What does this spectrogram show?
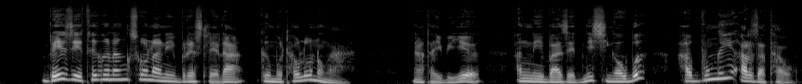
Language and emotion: Bodo, happy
